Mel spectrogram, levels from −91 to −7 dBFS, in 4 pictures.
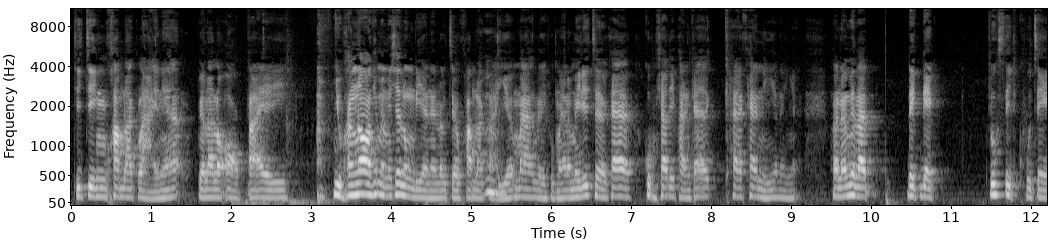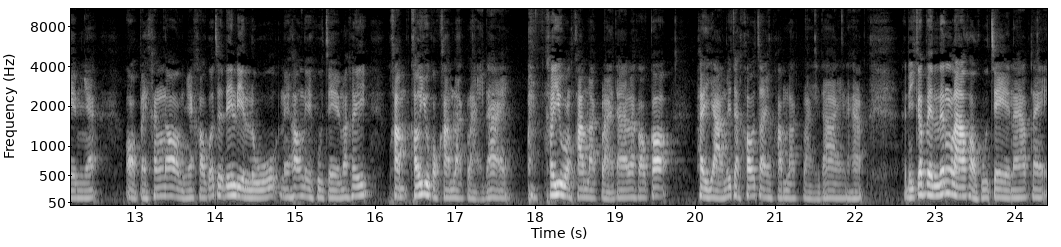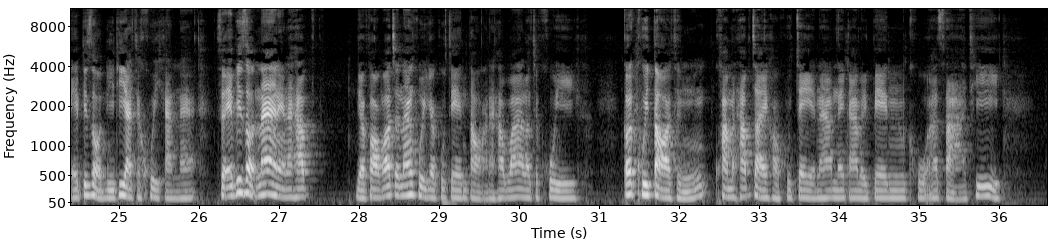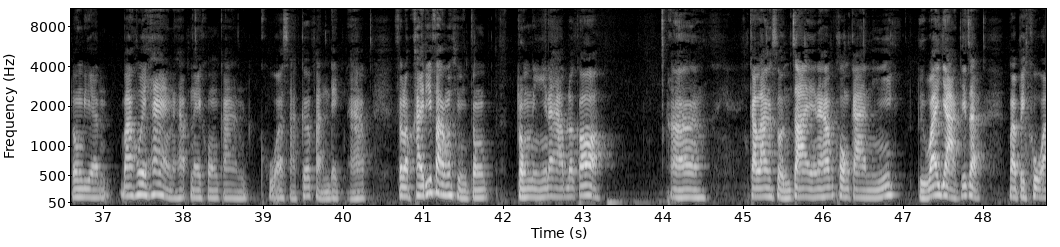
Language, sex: Thai, male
